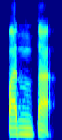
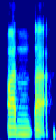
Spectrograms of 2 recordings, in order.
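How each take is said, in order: Both takes have the same delivery.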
